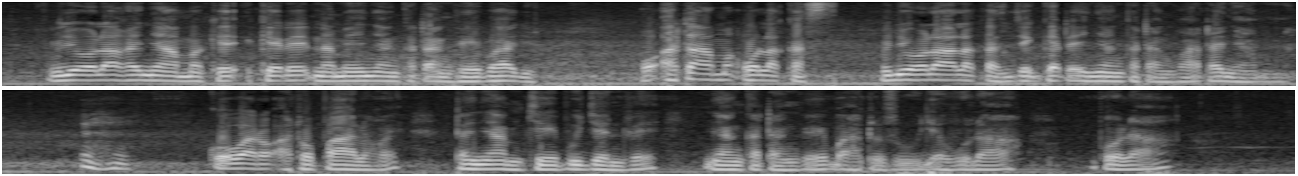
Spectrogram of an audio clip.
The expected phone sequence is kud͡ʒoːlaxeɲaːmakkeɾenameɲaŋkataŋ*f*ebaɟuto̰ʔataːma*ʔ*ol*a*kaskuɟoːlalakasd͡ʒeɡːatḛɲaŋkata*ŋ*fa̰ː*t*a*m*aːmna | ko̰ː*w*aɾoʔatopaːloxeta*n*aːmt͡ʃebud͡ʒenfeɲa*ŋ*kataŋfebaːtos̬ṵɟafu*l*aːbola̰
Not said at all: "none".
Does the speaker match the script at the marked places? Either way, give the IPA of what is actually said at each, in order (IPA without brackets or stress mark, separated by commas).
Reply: f, ʔ, a, ŋ, t, ɲ, w, ɲ, ŋ, l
